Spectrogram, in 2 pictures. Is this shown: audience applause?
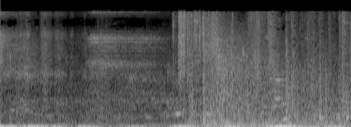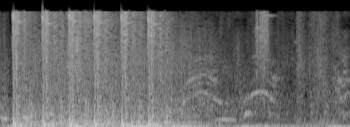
no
